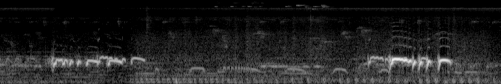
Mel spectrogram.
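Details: Actively singing local zebra dove, meant to prompt other doves to sing: a soft opening trill, a pause with faint distant coos, then a loud run of quick, clipped notes.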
